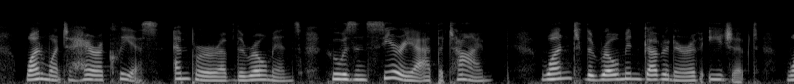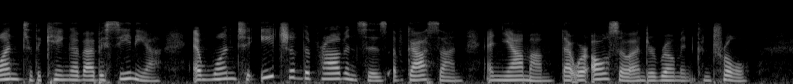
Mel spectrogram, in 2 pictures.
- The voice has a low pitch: No, high, 210 Hz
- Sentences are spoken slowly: No, average, 170 wpm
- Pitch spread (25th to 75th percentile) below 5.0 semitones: Yes, average, 4.1 semitones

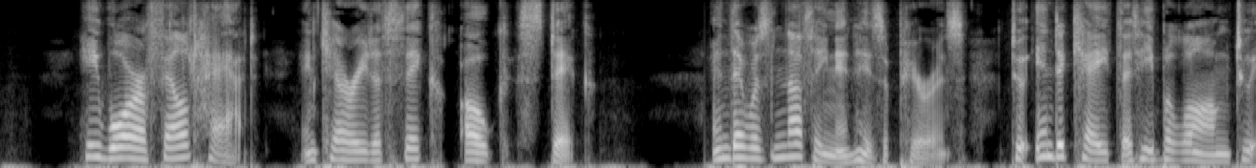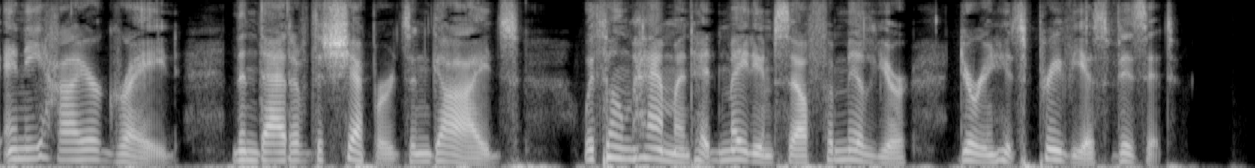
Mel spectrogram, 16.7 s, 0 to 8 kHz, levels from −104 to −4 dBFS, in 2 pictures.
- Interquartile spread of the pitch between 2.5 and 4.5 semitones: No, average, 4.9 semitones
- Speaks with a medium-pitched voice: Yes, medium, 155 Hz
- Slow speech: No, average, 160 wpm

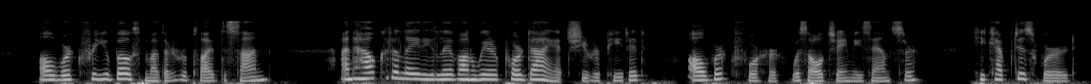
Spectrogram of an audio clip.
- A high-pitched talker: Yes, high, 205 Hz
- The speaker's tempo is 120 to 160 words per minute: No, average, 180 wpm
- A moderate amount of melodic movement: No, wide, 6.4 semitones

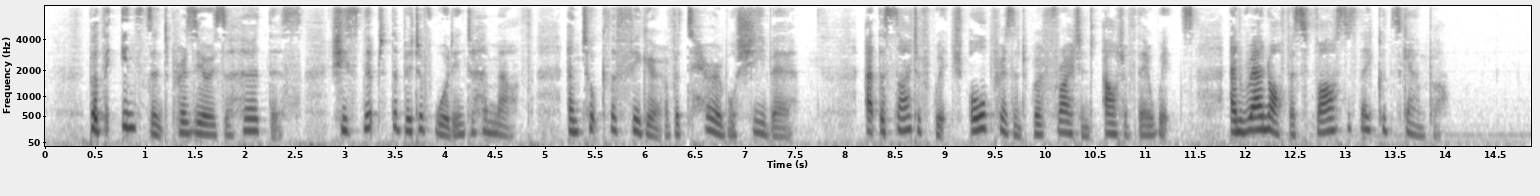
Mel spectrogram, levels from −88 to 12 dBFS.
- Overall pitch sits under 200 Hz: No, high, 205 Hz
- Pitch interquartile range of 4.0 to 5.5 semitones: Yes, average, 5.2 semitones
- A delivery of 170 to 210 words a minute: Yes, average, 185 wpm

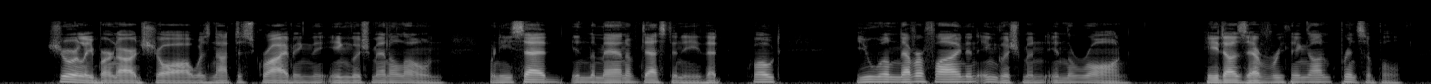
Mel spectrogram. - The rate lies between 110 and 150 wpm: Yes, average, 140 wpm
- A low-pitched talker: Yes, very low, 95 Hz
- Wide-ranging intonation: No, average, 4.1 semitones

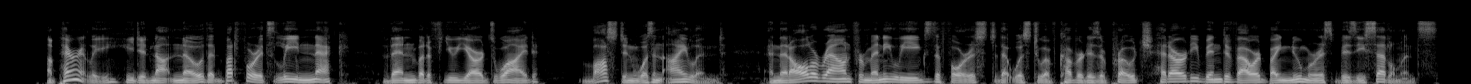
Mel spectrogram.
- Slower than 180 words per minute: No, average, 185 wpm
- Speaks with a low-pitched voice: Yes, very low, 95 Hz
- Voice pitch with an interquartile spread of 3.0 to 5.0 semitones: Yes, average, 4.4 semitones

